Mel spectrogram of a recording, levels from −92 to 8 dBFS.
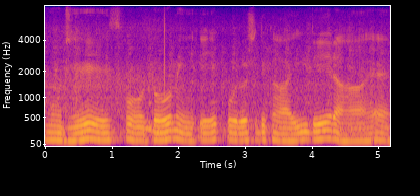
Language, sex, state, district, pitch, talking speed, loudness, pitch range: Hindi, male, Madhya Pradesh, Umaria, 110 Hz, 115 wpm, -16 LUFS, 105-120 Hz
